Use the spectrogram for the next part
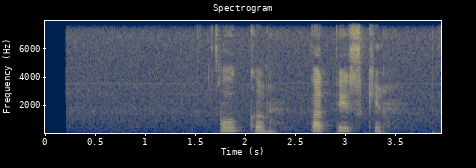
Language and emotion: Russian, sad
